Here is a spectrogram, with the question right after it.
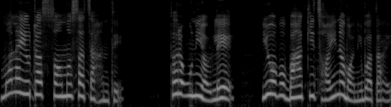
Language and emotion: Nepali, sad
